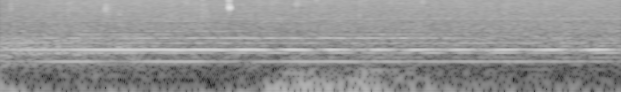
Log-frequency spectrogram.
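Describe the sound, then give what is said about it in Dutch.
Steady, continuous summer rainfall with thunderstorms fills the scene with a dense hiss, while a low sustained droning tone and faint rumbling hum underneath throughout. No one speaks. “De hele zomer zal het blijven regenen en onweren.”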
